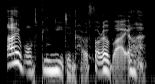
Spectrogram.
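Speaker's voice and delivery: low, rasping, demonic devil voice. The devil speaks while turning back to the door, raspy devil voice. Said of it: "the devil rasped".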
